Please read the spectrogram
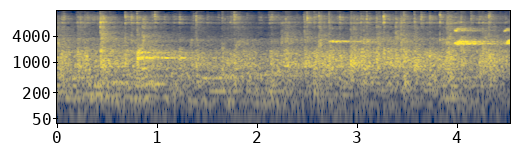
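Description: Table tennis rally: the ball clicking off the bats and the table in quick succession, with a few short high squeaks from about three seconds in.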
